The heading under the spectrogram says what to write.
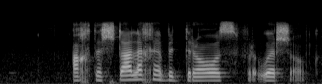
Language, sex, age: Afrikaans, female, 22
